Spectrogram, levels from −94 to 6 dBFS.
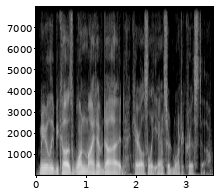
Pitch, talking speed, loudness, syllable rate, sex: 90 Hz, 170 wpm, -17 LUFS, 6.7 syllables/s, male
